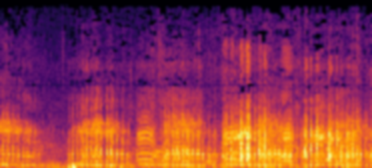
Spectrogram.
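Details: Gentoo penguins in a breeding rookery holding thousands of birds, late summer. Harmonic, wavering brays overlap from several birds, with a low thump near the start and a steady colony murmur throughout.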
